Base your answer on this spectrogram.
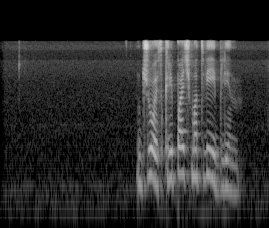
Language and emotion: Russian, angry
